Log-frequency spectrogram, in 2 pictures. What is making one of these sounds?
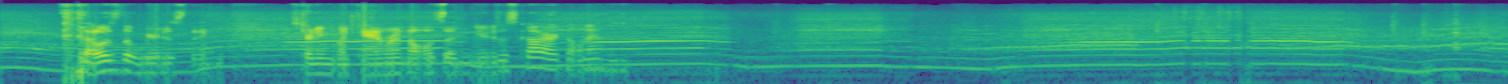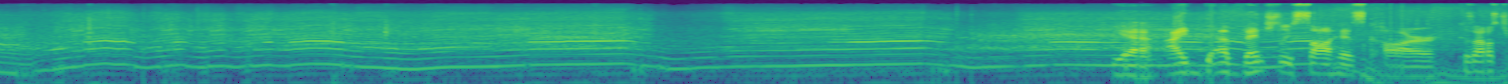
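A car engine revs and whines, rising and falling as it shifts gears.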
